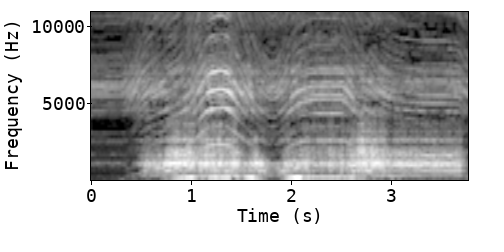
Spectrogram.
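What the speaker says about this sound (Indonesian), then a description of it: "ini diputar ya si motor semakin kencang." A small electric motor in a toy-based miniature locomotive whines loudly and steadily, its pitch swelling up and dipping as a potentiometer controller speeds it up, with no voices present.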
